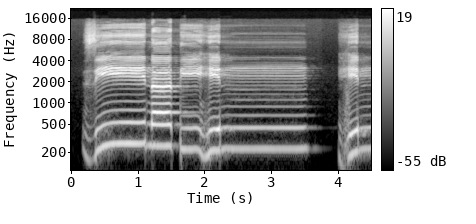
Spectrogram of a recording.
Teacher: kita sukunkan huruf nun dan kita kasih bunyi dengungan selama 2 harokat atau 2 ketukan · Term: nun yang bertasydid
